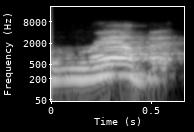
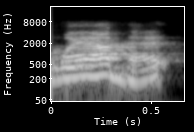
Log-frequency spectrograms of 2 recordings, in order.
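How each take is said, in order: First: The word begins with an R sound. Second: The word begins with a W sound. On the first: An adult's standard pronunciation. The speaker calls it right. "it's a rabbit" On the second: A young child's immature pronunciation. The speaker calls it wrong. "the child says wabbit"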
